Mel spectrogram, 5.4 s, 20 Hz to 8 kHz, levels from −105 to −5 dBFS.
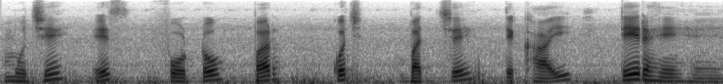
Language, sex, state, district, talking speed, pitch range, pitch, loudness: Hindi, male, Madhya Pradesh, Katni, 110 wpm, 125-160 Hz, 135 Hz, -19 LUFS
